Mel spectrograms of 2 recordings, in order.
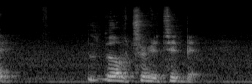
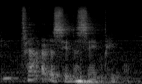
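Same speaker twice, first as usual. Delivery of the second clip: quoting Scott softly; 3 semitones lower, 8 dB quieter than usual. Retold or imitated. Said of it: "he said".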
